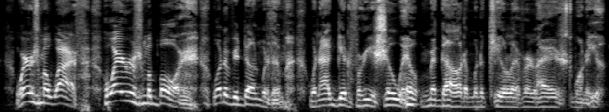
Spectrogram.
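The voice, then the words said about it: Cowboy character voice. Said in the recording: “in my cowboy voice”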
